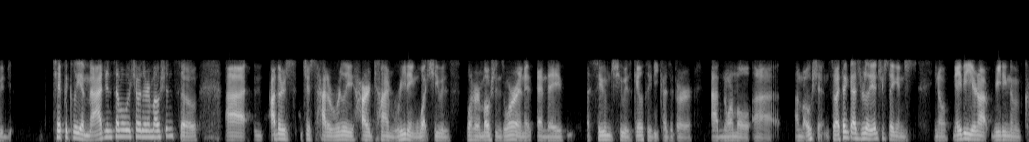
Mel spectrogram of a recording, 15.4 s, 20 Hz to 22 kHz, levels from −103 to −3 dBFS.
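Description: Speech throughout, and the whole thing carries the sound of G.729A. Everything above 4 kHz is gone, so there's no sibilance sparkle, and the codec damage is plainly audible as a rough, slightly synthetic edge. That comes from the decoder rebuilding the speech out of a vocal tract filter, a pitch predictor and a handful of pulses per 5 ms half-frame instead of the actual waveform. The thinness fits the 8 kbit/s that G.729 runs at. On top of that there are two spots of VoIP packet loss concealed by the speech codec, at 3.79 to 3.85 s and at 11.84 to 11.86 s. Each sounds like roughly 20 ms of audio went missing, which fits a single lost packet. The decoder fills the gap by stretching its last pitch and filter into a brief buzzy or tonal smear. The first one trails on longer because each frame builds on the previous one, so the sound stays a bit weak and off for a moment after the packets come back.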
